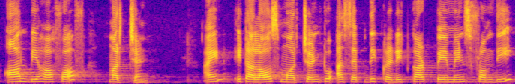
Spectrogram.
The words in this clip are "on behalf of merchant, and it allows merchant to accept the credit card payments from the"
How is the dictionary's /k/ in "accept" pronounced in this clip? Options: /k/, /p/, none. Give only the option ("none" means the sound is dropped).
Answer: none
